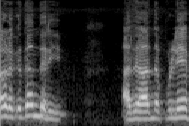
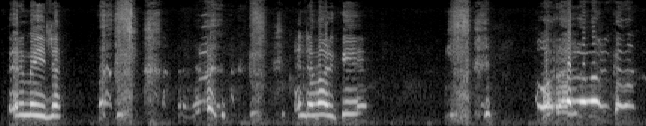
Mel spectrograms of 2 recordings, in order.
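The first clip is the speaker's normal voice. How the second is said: real tears breaking through the words; crying; 10 semitones higher than usual. Real, not acted. Mother telling the visitor of her hard life, crying. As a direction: voice breaking into sobs, pitch climbing. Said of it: "அழாதீங்கம்மா".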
